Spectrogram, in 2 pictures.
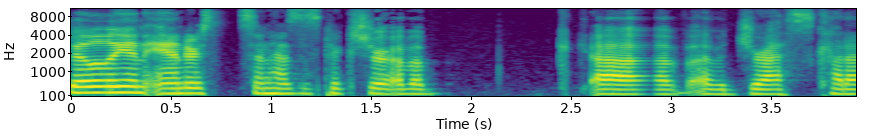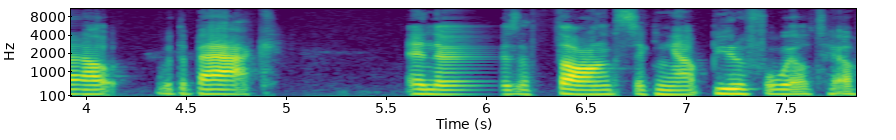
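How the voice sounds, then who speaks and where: Dry and close with no echo, a woman with a Southern US accent speaks at a fairly low pitch. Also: moderate pace. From US South, Dawsonville, Georgia. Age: 20s. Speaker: podcaster and event director. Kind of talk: casual chat. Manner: animated.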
